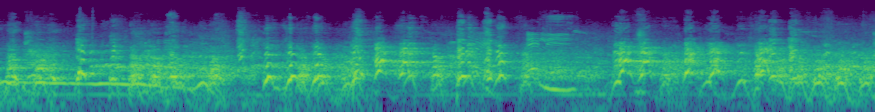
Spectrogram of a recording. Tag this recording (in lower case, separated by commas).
pets, animal, speech, dog, bark, canids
